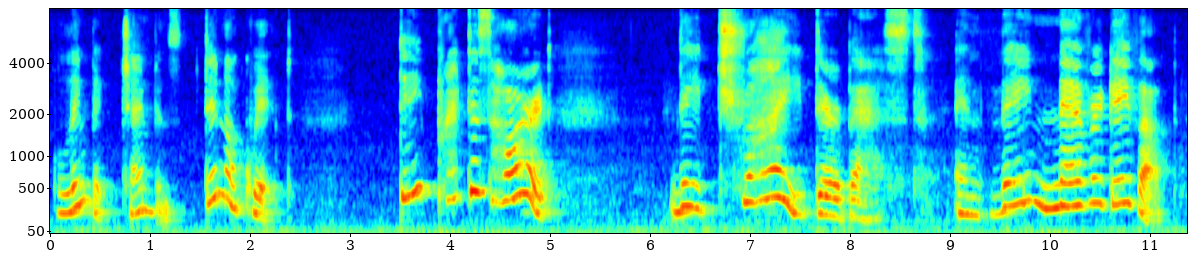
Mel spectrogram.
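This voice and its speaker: A woman reading a children's picture book aloud, expressive and dramatic, with emphatic pauses. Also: sits high.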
